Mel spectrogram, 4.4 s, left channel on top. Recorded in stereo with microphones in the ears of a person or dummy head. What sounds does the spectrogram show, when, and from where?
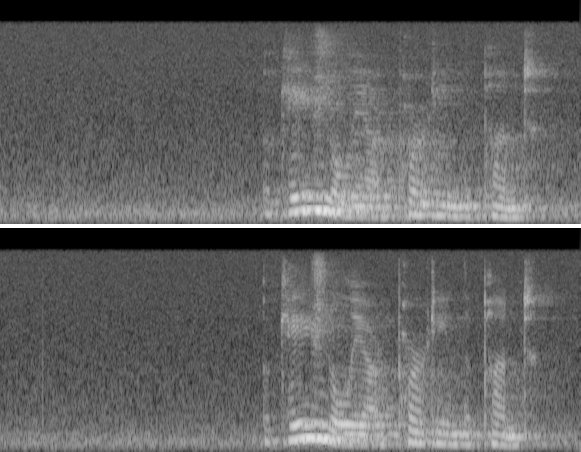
2.0 s a woman speaking: 80° right, 1.8 m; by 4.1 s 15° right (ahead or behind), 0.6 m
